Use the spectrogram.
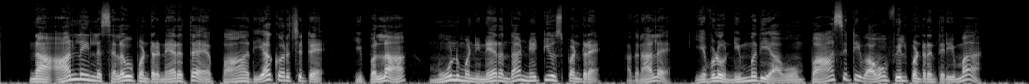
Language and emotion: Tamil, happy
